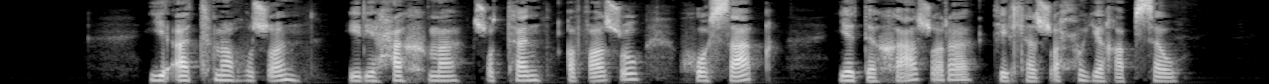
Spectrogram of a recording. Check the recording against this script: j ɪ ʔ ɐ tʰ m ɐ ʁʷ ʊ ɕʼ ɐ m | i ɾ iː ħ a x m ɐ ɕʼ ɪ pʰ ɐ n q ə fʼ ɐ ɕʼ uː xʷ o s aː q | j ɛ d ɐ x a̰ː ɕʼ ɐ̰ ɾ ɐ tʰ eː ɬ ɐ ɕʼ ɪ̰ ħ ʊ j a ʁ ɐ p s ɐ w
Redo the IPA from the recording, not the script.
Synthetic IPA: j ɪ ʔ ɐ tʰ m ɐ ʁʷ ʊ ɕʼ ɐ n | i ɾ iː ħ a x m ɐ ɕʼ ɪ tʰ ɐ n q ə fʼ ɐ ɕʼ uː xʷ o s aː q | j ɛ d ɐ x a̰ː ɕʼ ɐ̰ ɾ ɐ tʰ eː ɬ ɐ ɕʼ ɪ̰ ħ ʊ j ɛ ʁ ɐ p s ɐ w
